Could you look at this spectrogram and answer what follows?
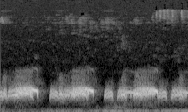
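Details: Wild spotted dove with a big, well-delivered voice at a ground decoy site, giving loud, continuous rolling coos in close succession, long drawn coos alternating with shorter ones.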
